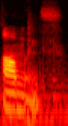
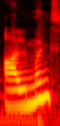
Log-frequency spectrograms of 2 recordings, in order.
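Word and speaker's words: almonds: उसी सिचुएशन में आप कह सकते हैं I don't like to eat bitter आमंड्स। एंड दोस्तों, यहाँ पर हम आलमंड्स नहीं बट आमंड्स कहेंगे, तो यहाँ पर एल जो है वो है साइलेंट।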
